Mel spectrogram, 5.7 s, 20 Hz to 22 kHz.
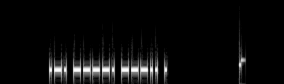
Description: Morse code, heard as a keyed tone, about 25 wpm, 700 Hz. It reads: R98E
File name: practice / 25wpm / Four Letter-Number Combinations - 25wpm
